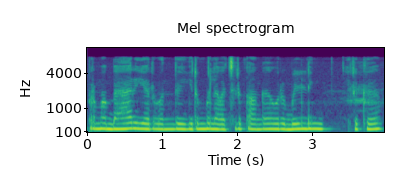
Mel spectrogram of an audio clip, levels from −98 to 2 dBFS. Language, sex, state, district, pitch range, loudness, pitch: Tamil, female, Tamil Nadu, Kanyakumari, 200-205 Hz, -15 LUFS, 200 Hz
